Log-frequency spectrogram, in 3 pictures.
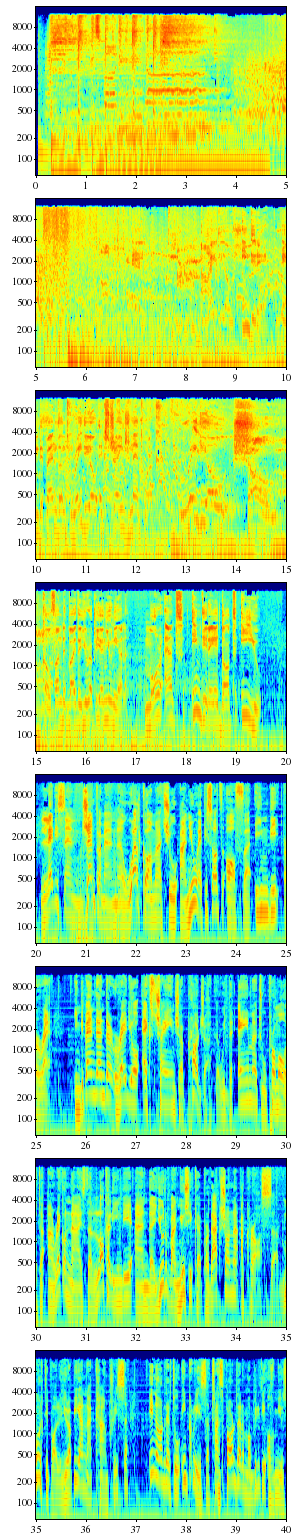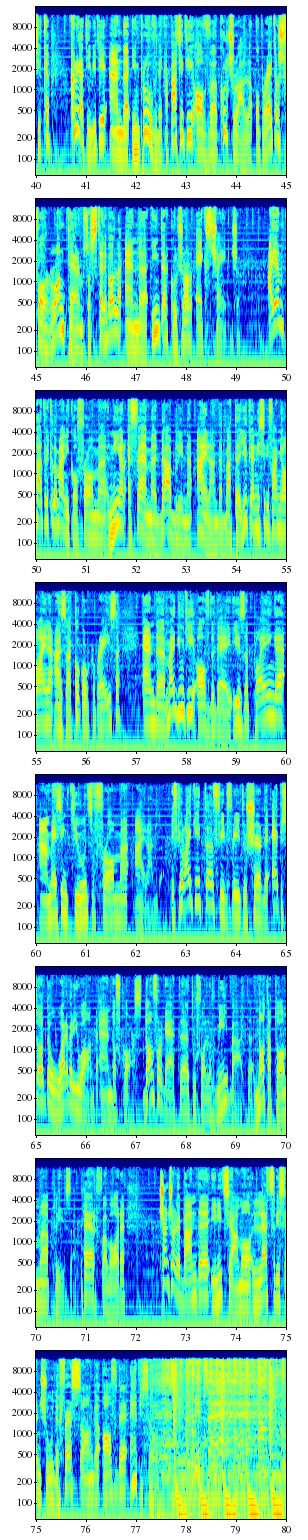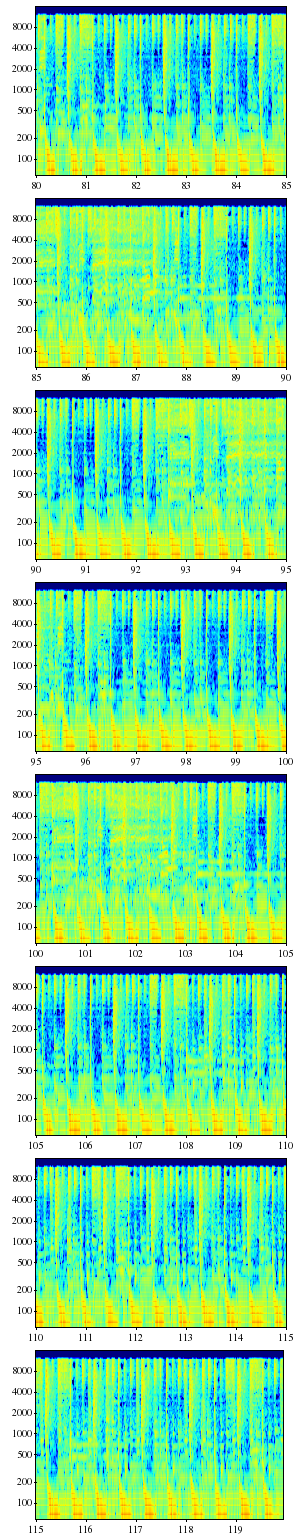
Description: Featuring a rich variety of sounds from indie-pop to post-punk and experimental music, this edition promises a deep dive into the creativity that is flourishing in the Irish music scene.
